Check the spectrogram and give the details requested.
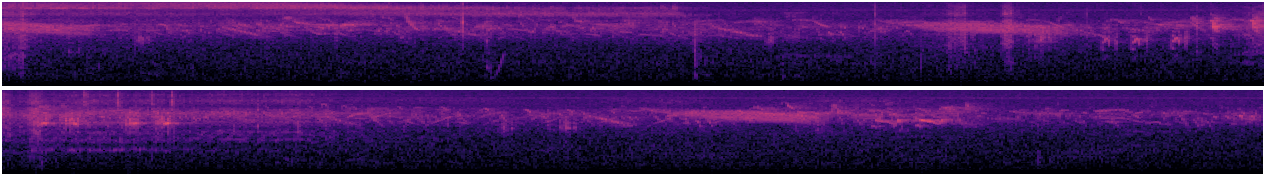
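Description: Faint outdoor birdsong: several short bursts of high chirps over a quiet background hush, with a thin high steady tone for the first few seconds.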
